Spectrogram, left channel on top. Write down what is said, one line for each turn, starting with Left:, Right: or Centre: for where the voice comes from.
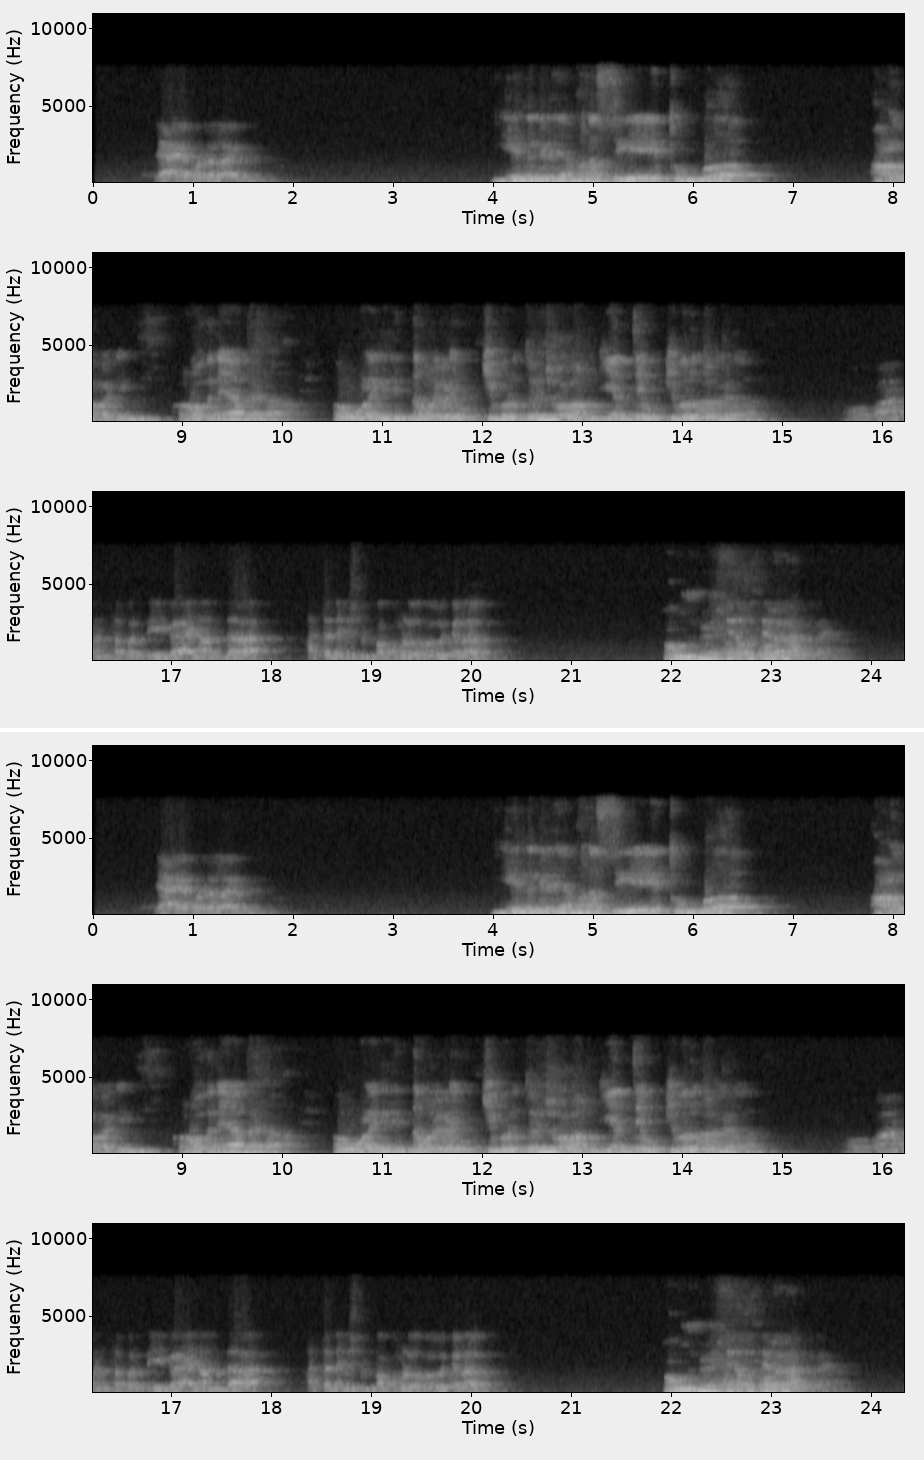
Right: ಯಾರ್ ಹೇಳ್ಕೊಟ್ರಲ್ಲ ಅವನ್ನ
Left: ಏನುರ ಯ ಮನಸ್ಸಿಗೆ ತುಂಬಾ ಆಳವಾಗಿ ರೋದನ ಆದಾಗ ಅವು ಒಳಗಿನಿಂದ
Right: ಹ್ಮ್
Left: ಹೊರಗಡೆ
Right: ಹ್ಮ್
Left: ಉಕ್ಕಿ ಬರುತ್ತವೆ ಜ್ವಾಲಾಮುಖಿಯ ಅಂತೆ ಉಕ್ಕಿ ಬರುತ್ತವೆ. ಯ <unintelligible>
Right: ಓಹೋ ಹಂಗಂದ್ಸಪತಿ ಈಗ ಇನ್ನೊ ಒಂದ ಹತ್ತ ಹ್ಮಿಸ್ ಬಿಟ್ಟ ಮಾಡಕೊಂಬಿಡು ಇವತ್ತ ಎಲ್ಲ
Left: ಹೌದು ಗೆಳೆಯ ಮಲ್ಕ
Right: ಹೋಗುತ್ತೆ
Left: ಹೋಗ
Right: ಎಲ್ಲ ಆಗುತ್ತದೆ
